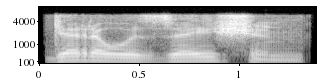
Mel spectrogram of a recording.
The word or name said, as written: ghettoization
